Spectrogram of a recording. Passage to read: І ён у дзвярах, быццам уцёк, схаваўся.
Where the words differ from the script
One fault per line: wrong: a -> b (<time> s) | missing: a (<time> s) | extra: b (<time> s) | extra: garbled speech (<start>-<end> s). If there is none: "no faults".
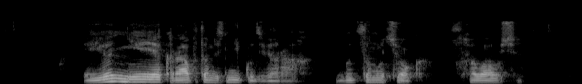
extra: неяк раптам знік (1.3 s)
